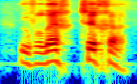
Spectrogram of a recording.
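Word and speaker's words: uvelech techa (ובלכתך): So that's an example where the chaf has a shva nach, uvelech techa, and the taf has a shva nad, uvelech techa is the right way to pronounce it.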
